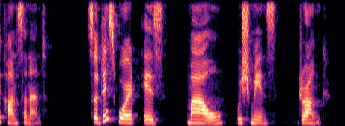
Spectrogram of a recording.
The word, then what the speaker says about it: เมา: So this word is เมา which means drunk. Sarao is a live syllable ending. So เมา is said with a mid-tone.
